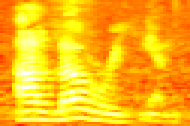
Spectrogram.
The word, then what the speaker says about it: Aylorian: My name is pronounced Aylor-EE-N. Aylorian.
